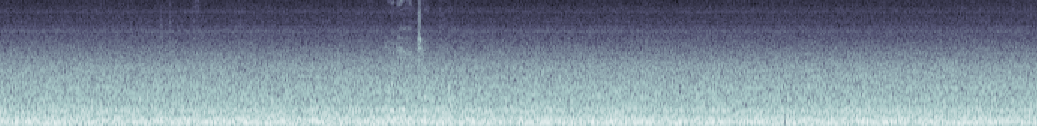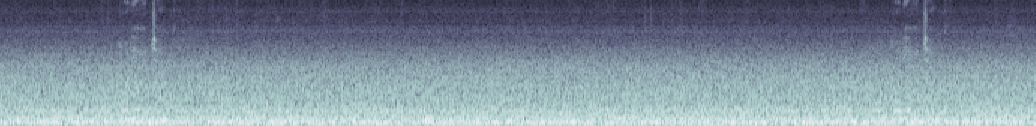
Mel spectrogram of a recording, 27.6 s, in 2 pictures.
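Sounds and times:
ambience inside a passenger jet: 0.1s - 27.6s.

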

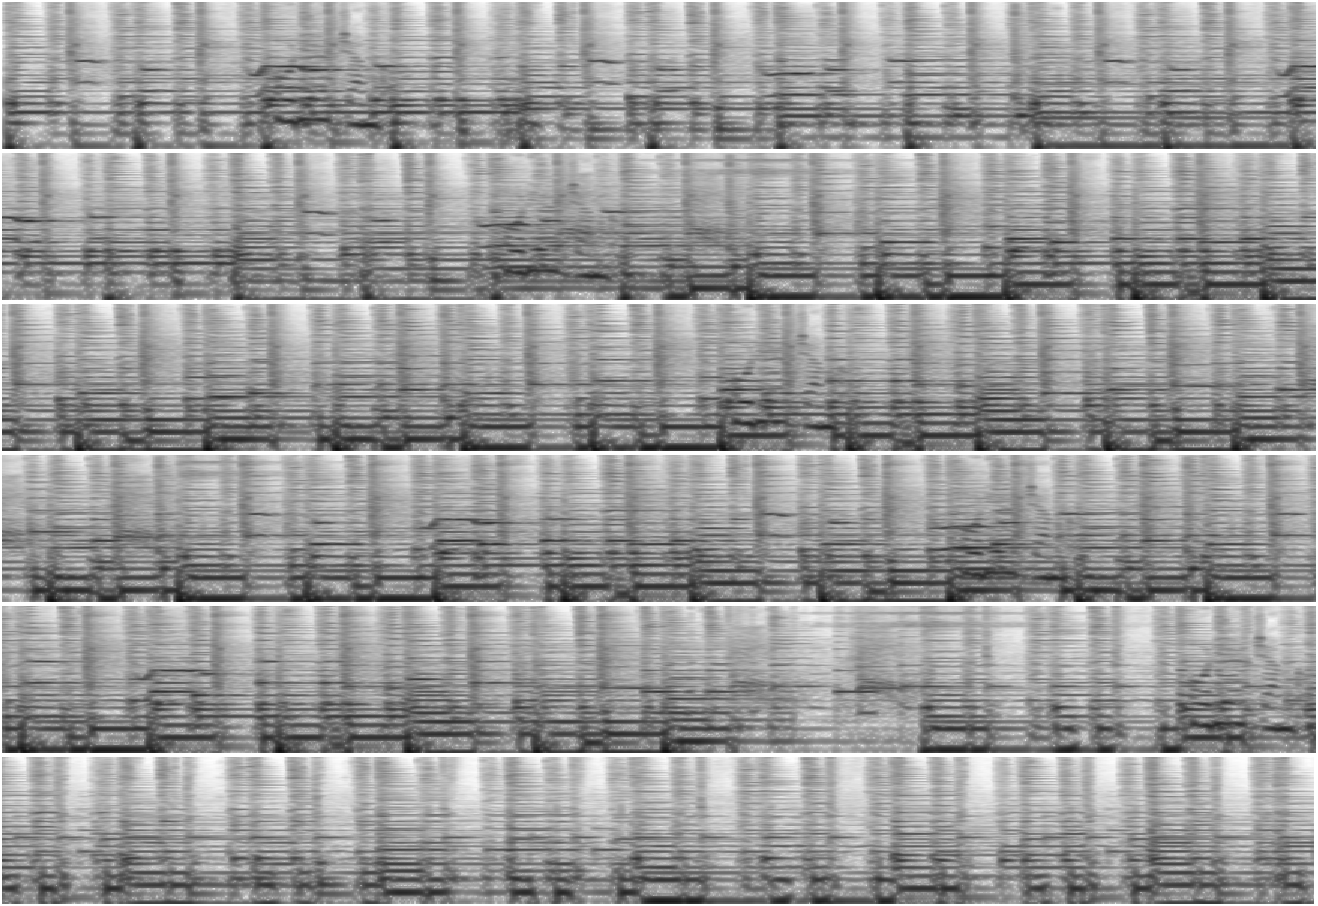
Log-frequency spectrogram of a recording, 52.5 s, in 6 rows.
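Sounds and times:
positive happy music: 0.0s - 52.5s.

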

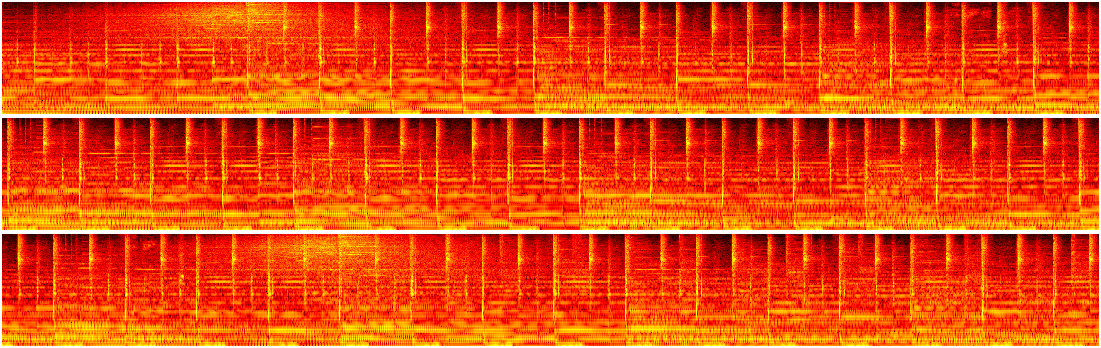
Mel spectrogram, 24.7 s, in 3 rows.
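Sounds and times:
calm corporate pop music: 0.0s - 24.6s.

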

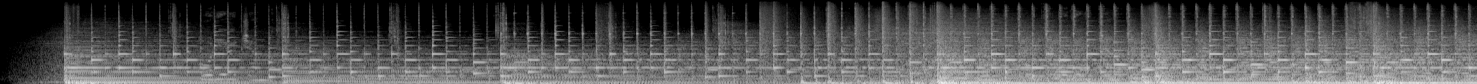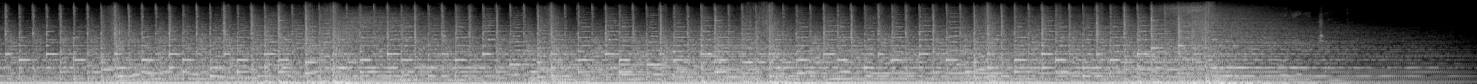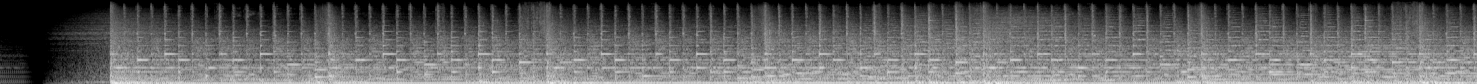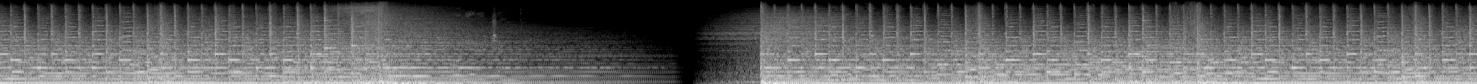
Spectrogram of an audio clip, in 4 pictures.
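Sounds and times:
news opener intro ident music: 0.4s - 59.0s.

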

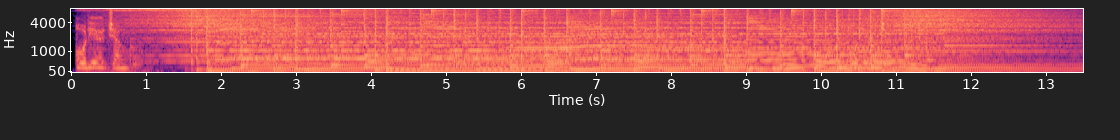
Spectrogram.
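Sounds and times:
Ramadan logo jingle: 1.4s - 13.4s.

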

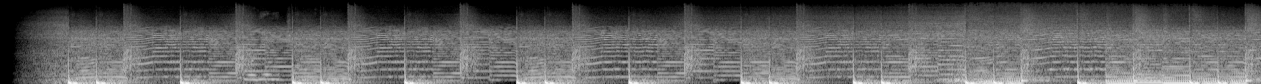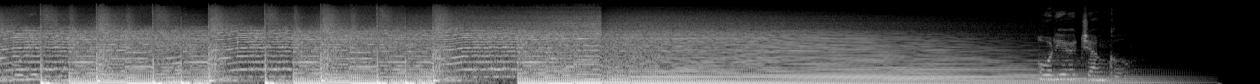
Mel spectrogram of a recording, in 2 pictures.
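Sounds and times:
rock opener ident: 0.3s - 23.0s.

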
